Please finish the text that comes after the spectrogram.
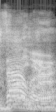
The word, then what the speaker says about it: Valor: know what in fact i checked the pronunciation of that earlier today it's just valor v-a-l-o-r so as i walk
